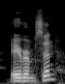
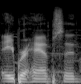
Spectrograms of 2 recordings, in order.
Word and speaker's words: Abrahamson: Second baseman, Abramson. We'll make the catch right around the second base. I believe it's pronounced Abrahamson.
